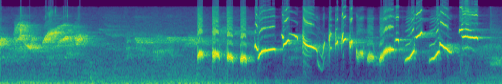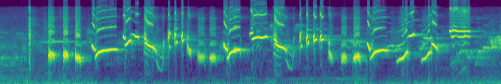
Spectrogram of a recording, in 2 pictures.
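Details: White-rumped shama delivering a long, flowing competitive song while flicking its tail: rapid, varied whistled phrases with sharp rising and falling notes, mixed with loud dry clicks in dense bursts, after a short softer warbled opening.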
